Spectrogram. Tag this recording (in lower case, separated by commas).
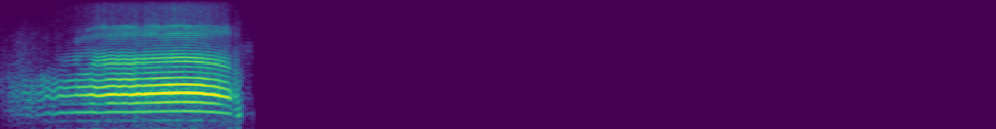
domestic animals, meow, cat, animal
